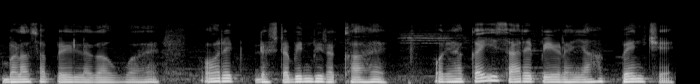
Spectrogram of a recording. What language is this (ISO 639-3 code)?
hin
